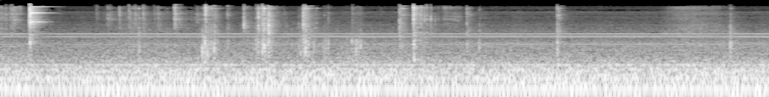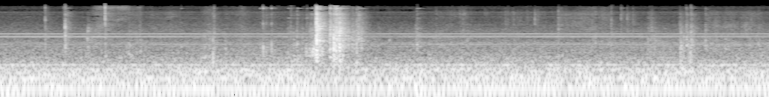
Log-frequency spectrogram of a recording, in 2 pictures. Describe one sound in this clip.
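Fabric rustles and slides as it is handled.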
